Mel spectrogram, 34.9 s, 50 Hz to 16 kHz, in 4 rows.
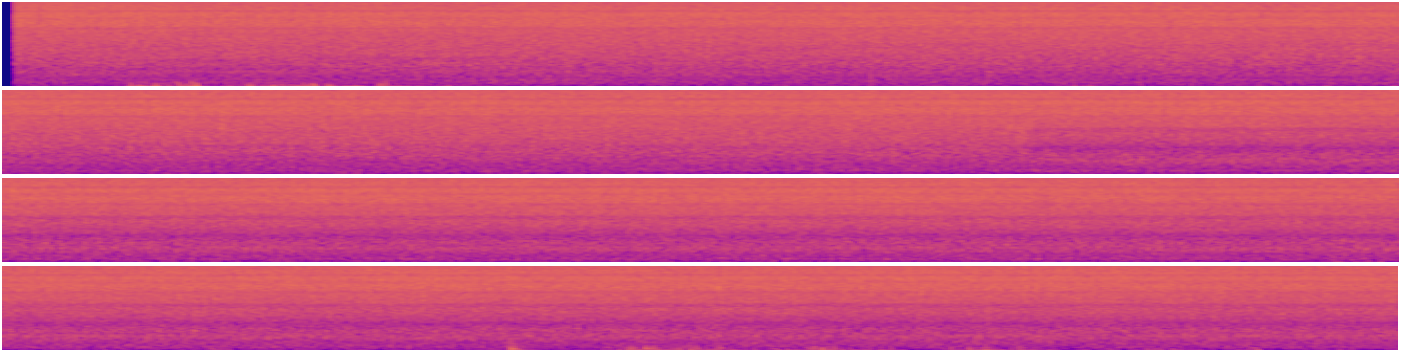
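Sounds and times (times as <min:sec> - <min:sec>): waterfall splashing onto rocks: 0:00.1 - 0:34.9.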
